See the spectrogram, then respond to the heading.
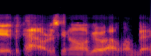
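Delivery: paranoid, dead-certain, doom-laden tone. Retelling own past warning about the power: imitating own paranoid warning. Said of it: "like a paranoid schizophrenic".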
